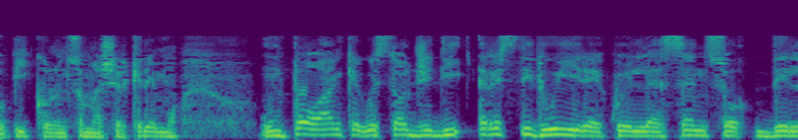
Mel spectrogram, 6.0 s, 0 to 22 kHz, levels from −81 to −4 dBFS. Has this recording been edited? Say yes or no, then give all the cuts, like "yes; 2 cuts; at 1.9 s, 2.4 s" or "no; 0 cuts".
no; 0 cuts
